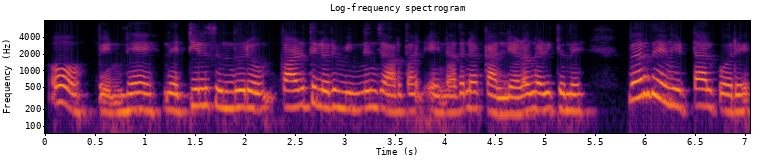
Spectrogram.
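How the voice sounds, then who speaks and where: A woman reading the part of a sharp-tongued young female college friend, sarcastic and prying. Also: mid-range voice, moderate pace, lo-fi sound, close to an everyday voice. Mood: mocking.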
